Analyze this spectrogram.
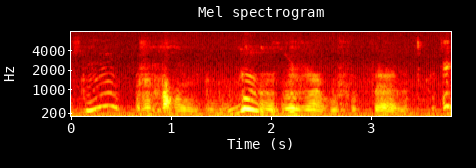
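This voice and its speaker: A put-on character voice speaks at a very slow pace. Loud background noise runs underneath. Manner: mouth full, muffled and hard to understand.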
